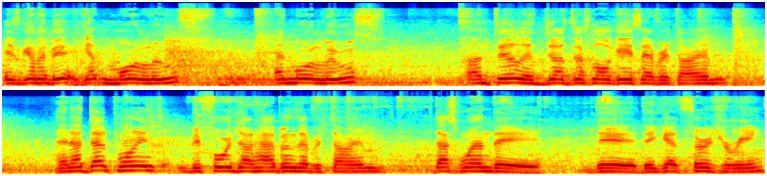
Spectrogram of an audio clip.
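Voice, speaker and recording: Over noticeable background noise, a man with a Quebec accent speaks at a high pitch and a moderate pace, keeping very even loudness and fairly even intonation with long, frequent pauses. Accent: Québécois French accent in English. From Quebec City, Canada. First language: French. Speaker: fitness livestreamer. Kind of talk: casual live-stream chat during workout. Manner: halting, repeats words.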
